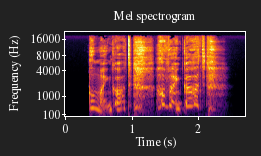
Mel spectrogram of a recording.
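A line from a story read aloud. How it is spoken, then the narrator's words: Suppressing sobs. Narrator (German): Sie unterdrückte ihre Schluchzer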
